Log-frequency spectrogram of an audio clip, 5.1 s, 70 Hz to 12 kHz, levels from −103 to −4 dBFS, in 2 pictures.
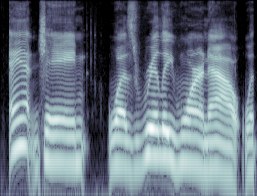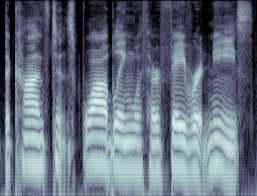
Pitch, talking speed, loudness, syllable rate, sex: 160 Hz, 165 wpm, -18 LUFS, 4.4 syllables/s, female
